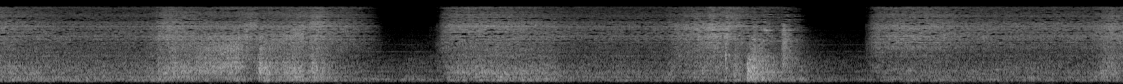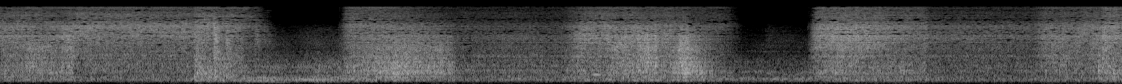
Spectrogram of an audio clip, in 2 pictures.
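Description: A cutting machine whirs and hisses steadily, pausing briefly now and then.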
